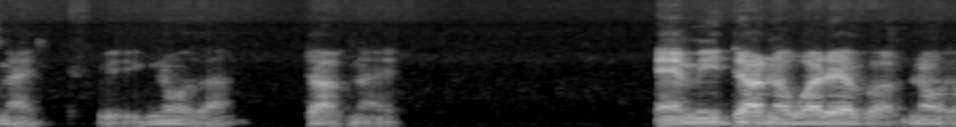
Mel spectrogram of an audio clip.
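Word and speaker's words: Amy Dunne: It's not Amy June. It's Amy Dunn. It's double N-E. I want to spell it.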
